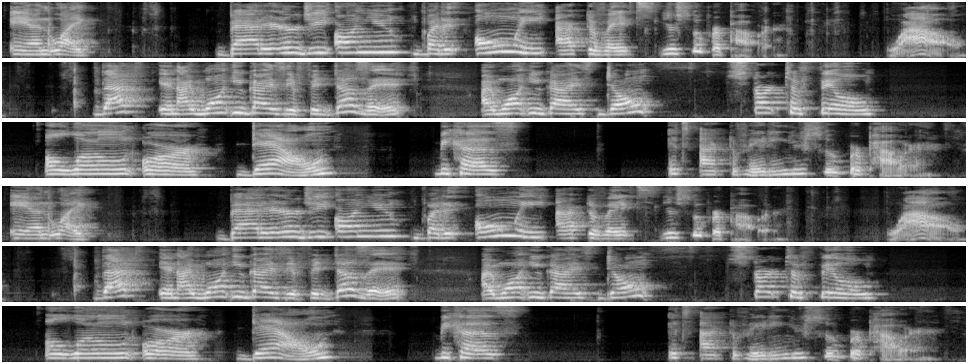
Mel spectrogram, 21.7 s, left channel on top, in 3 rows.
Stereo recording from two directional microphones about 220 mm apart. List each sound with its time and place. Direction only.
0.0 s a woman's voice: 50° left (ahead or behind)
1.7 s a woman's voice: 45° left (ahead or behind)
6.7 s a woman's voice: 50° left (ahead or behind)
8.4 s a woman's voice: 45° left (ahead or behind)
14.9 s speech: 40° left (ahead or behind)
19.4 s speech: 40° left (ahead or behind)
